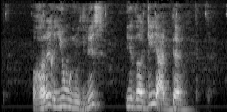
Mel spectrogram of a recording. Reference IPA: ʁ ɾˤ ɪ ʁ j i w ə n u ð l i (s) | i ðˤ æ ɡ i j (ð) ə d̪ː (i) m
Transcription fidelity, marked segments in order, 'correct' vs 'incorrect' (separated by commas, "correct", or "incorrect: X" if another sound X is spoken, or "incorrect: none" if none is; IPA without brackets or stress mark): correct, incorrect: ʕ, incorrect: æ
